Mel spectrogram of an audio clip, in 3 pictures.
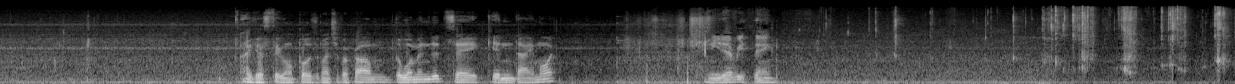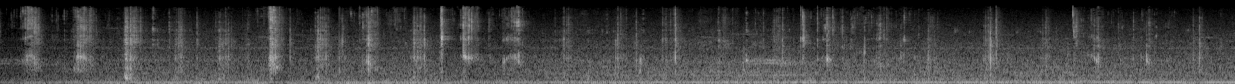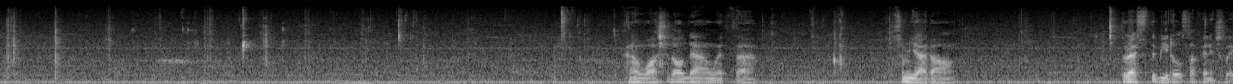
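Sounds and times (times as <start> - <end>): low hum: 0.0 - 36.9
crunchy chewing: 6.2 - 31.5, 32.3 - 33.8.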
